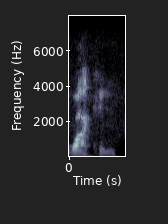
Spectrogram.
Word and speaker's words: Joaquin: And the thing that got me mad about Joaquin, that's how you say it, Joaquin, seemed like, and maybe this is how it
